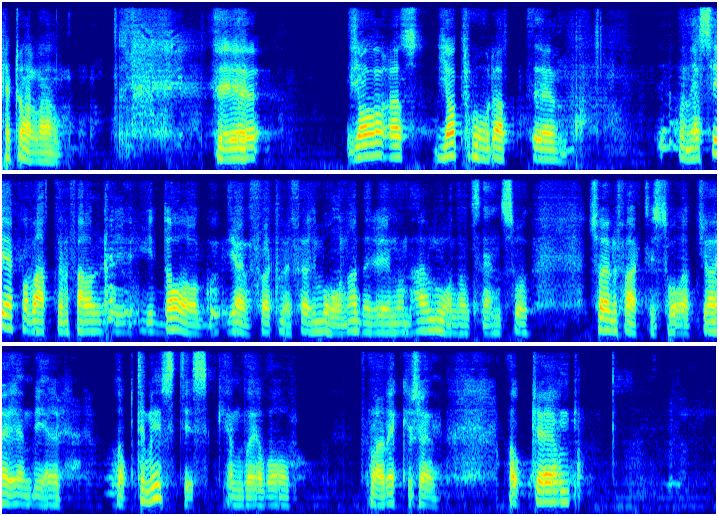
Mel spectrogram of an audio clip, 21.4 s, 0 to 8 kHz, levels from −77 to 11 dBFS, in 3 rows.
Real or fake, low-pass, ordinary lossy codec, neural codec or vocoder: fake; 7.2 kHz; MP3, 64 kbps; codec, 16 kHz in and 24 kHz out, 0.6 kbps, FireRedTTS-2 codec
